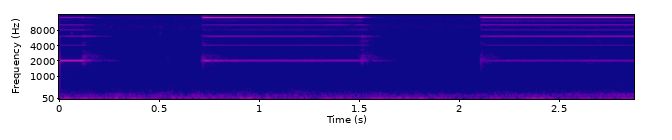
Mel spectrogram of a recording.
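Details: Small jump pack powering Pop-Up scissor lift: sharp high beeps in short pairs over a quiet hum as the pack cuts off; owner suspects back feed when the lift motor stopped.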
